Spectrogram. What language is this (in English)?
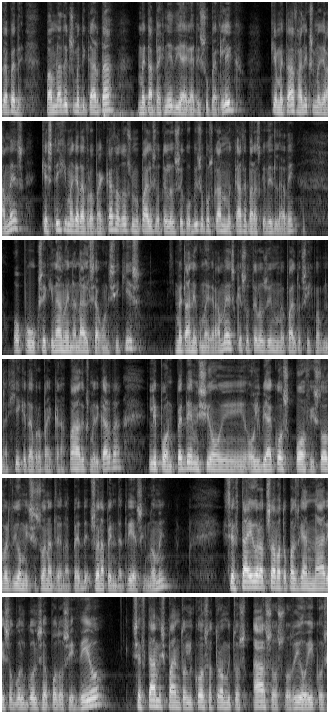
Greek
